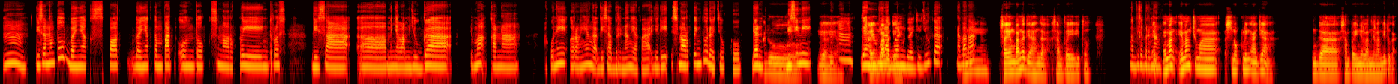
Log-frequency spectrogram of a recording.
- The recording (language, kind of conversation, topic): Indonesian, podcast, Apa yang kamu pelajari tentang waktu dari menyaksikan matahari terbit?
- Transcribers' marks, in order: none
